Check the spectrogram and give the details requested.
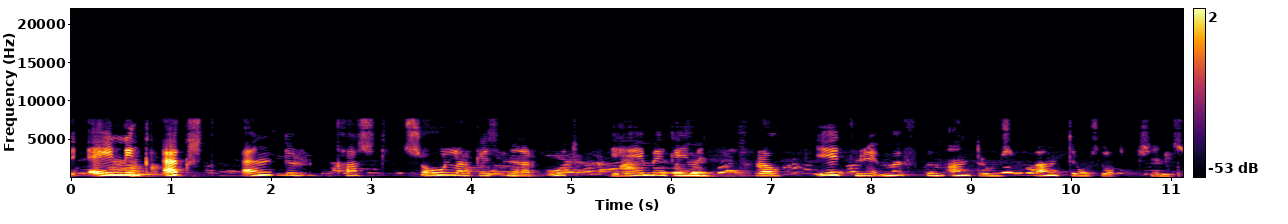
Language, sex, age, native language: Icelandic, male, 21, Icelandic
